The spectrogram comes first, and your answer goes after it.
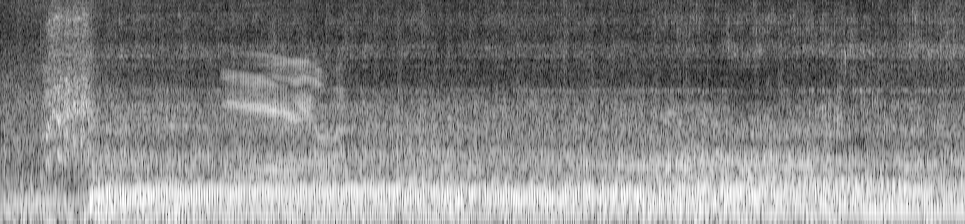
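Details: Motorcycle after replacing failed fuel pump with a used part: engine catches and settles into a steady, even run with a clean firing beat, no misses or knocks; running normally.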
